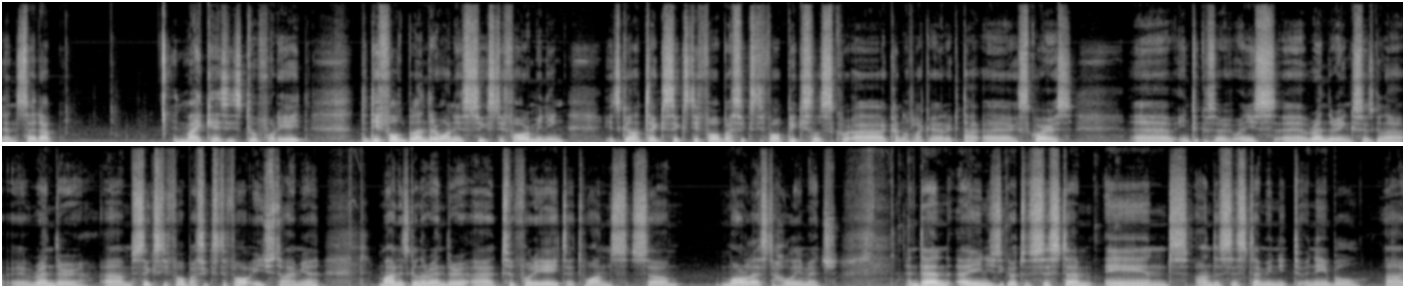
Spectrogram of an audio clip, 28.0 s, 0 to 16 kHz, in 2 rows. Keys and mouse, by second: 23.0-24.1 drag.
